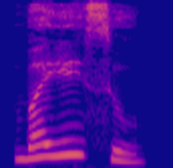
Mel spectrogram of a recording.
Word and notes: ಬೇಯಿಸು: bēyisu

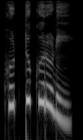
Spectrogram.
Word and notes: ಹುಟ್ಟುಗುರುಡಿ: huṭṭuguruḍi

